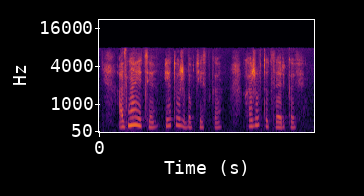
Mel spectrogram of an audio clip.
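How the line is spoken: Calm. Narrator (Russian): спокойно произнесла Лида

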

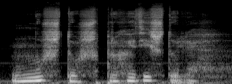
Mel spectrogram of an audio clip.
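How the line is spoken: Glum, dejected. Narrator (Russian): уныло сказала я

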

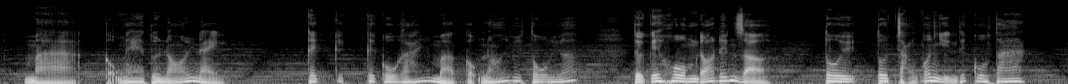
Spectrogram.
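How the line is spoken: Trembling voice. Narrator (Vietnamese): Ông Năm cất giọng run run

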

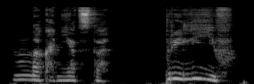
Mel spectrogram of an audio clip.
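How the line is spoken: Muttered. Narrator (Russian): один из них пробормотал

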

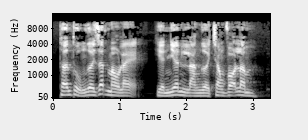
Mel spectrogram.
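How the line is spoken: Cold reply. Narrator (Vietnamese): Ngọc Lan lạnh lùng đáp

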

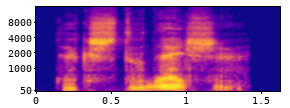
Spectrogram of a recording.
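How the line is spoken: Low-voiced question. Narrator (Russian): вполголоса спросил он

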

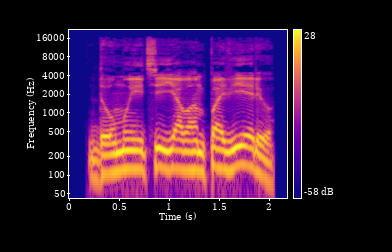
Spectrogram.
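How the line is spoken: Scoffing grunt. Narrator (Russian): Адам хмыкнул

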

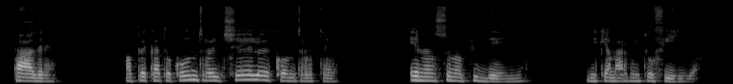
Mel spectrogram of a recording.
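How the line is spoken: Old man murmuring. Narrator (Italian): Il vecchio mormorò

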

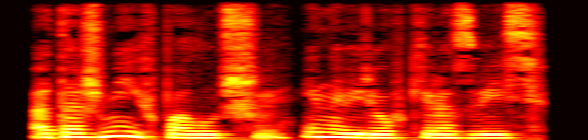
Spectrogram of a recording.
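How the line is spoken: Tired, smiling. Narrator (Russian): устало улыбнулась Тоня

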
